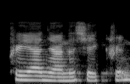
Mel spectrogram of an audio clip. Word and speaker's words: Priya Gnanasekaran: about my full name i would say priyanya shake cream that's how you pronounce it because we were already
